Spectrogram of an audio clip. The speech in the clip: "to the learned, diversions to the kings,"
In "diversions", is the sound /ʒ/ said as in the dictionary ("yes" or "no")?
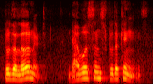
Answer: no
